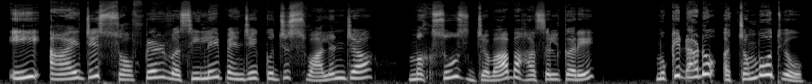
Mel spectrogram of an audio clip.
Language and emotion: Sindhi, surprised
